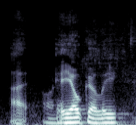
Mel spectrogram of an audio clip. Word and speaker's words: Ayoka Lee: I should have given you a pronunciation guide on that. Ayoka Lee.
